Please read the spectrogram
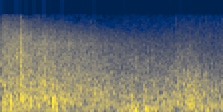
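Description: Thunder from a nearby lightning strike: a rumble that starts suddenly and slowly fades.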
